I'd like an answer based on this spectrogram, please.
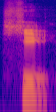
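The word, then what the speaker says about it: Χ: He. That's how you say it in Greek is he. It makes the H sound.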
